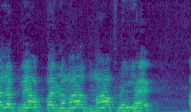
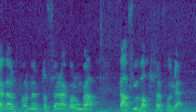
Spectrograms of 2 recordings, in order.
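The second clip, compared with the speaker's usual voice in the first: usual speaking voice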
